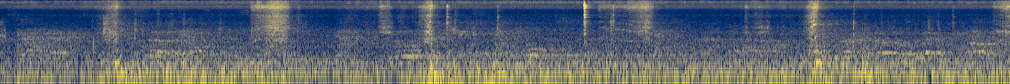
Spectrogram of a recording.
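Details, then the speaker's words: Nissan Versa, left rear wheel with choppy tire wear, checked for a rumbling noise: a low, steady rumble with a soft scraping swish about once a second as the wheel turns; pushing the tire shows it going backwards, meaning a binding wheel bearing. "but what I just showed you by pushing on this tire you see that how it's going backwards that means the wheel bearing is binding"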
